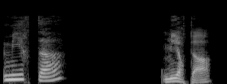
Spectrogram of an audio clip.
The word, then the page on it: Myrta: French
